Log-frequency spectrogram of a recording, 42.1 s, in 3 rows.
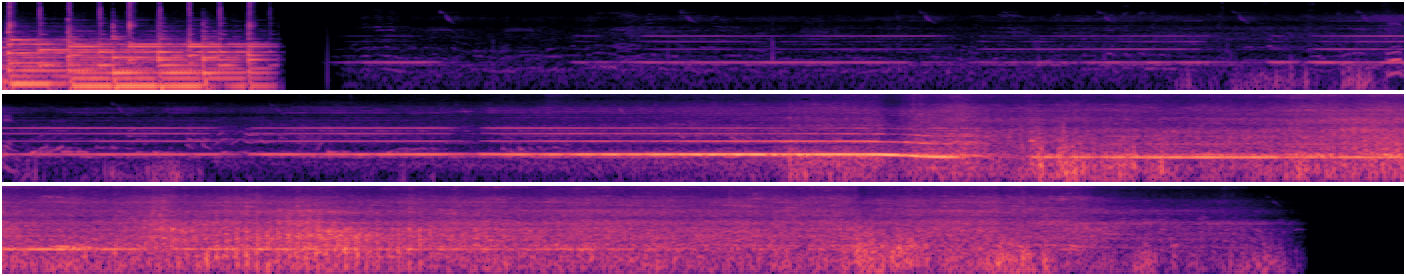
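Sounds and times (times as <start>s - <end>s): train coaches clattering past: 4.8s - 19.8s, 20.8s - 41.0s
locomotive horn blast: 5.6s - 37.3s.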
